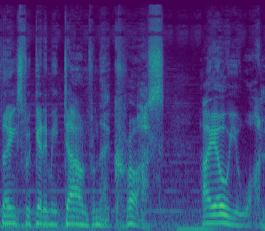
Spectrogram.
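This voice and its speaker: In a raspy, put-on character voice at medium pitch, a man speaks at a moderate pace with clear music in the background. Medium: video game.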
